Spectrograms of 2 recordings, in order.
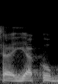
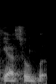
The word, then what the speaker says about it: Yakoob: It's Yakoob, not Yasub.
